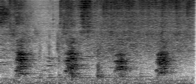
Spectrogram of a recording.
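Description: A dog barking four times in an even rhythm, about one bark every half second or so.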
